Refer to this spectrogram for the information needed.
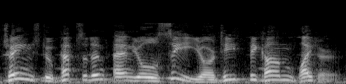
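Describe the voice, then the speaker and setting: A man reading a 1950s radio toothpaste commercial as an emphatic pitchman. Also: sing-song, normal speed, heavy background noise. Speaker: announcer. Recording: dull old radio broadcast.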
